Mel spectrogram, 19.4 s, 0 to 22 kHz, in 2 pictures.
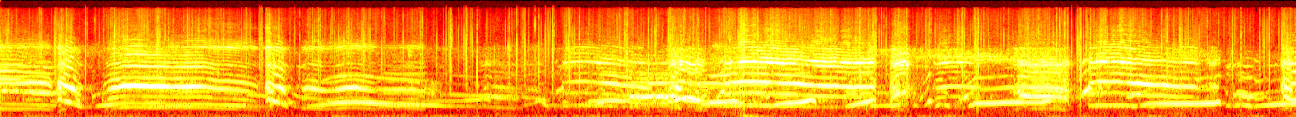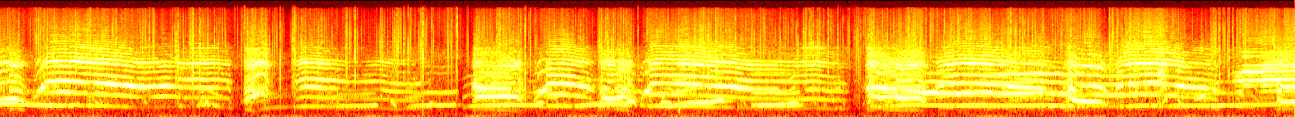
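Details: Archival nursery recording of several babies crying, digitized from an old 78 rpm sound-effects record: repeated wailing bursts with short gasps between; normal infant cry.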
